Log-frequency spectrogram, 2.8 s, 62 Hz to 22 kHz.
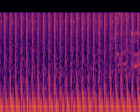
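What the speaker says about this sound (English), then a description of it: "HMG Emplacement is so good." Heavy machine gun emplacement in Helldivers 2 firing in a sustained rapid burst, loud and close, steady rhythmic bangs with no pauses throughout.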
